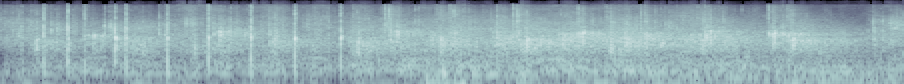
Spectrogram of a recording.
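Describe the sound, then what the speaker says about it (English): Audience applause during a low-code software conference session, dense steady clapping from a room full of people with scattered sharper nearby claps, alone without speech. "Round of applause for you guys."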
